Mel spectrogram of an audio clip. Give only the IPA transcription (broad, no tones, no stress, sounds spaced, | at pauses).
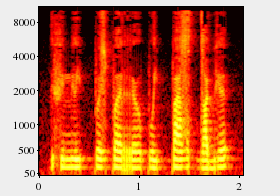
fʲ ə mʲ u j pː ø z p ɜ r ə˞ ʊ̯ p u j pː a z ə tˤ d u bʲ ɜ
